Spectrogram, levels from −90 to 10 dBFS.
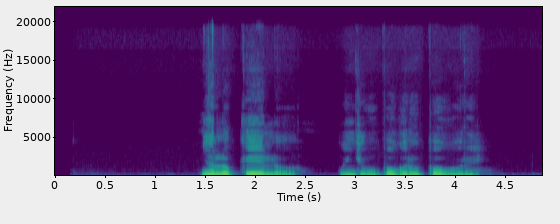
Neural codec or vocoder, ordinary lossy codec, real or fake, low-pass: none; none; real; 19.8 kHz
